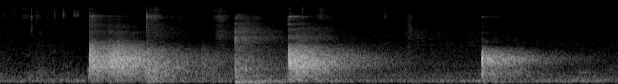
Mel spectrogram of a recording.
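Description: Bocce balls knocking hard, four sharp clacks in a reverberant hall, each ringing out for about a second. The second knock, a little after two seconds in, is weaker and duller.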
